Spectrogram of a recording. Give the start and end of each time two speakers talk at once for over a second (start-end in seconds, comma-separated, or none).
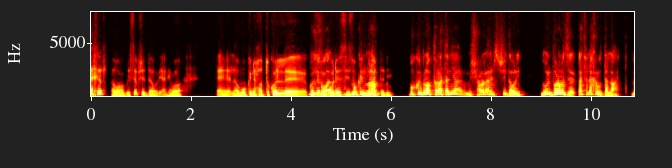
4.3-5.9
